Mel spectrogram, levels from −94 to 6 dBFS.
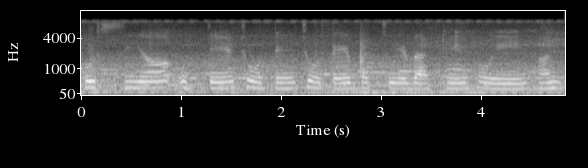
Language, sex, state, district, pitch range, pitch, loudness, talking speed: Punjabi, female, Punjab, Kapurthala, 180-205 Hz, 190 Hz, -15 LUFS, 100 wpm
